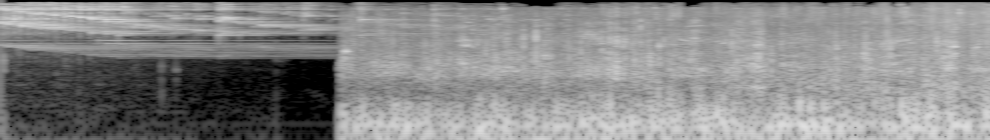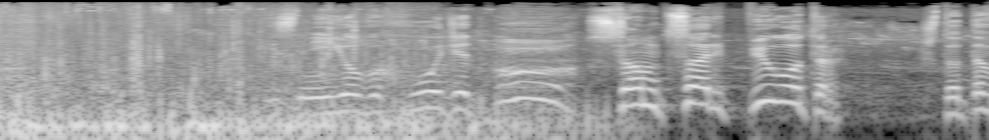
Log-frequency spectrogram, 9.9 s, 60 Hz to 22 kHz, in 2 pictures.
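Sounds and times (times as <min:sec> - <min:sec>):
carriage wheels and harness rattling: 0:01.7 - 0:07.4
horse hooves clip-clopping pulling a carriage: 0:01.7 - 0:08.2
speech: 0:06.5 - 0:09.8.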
